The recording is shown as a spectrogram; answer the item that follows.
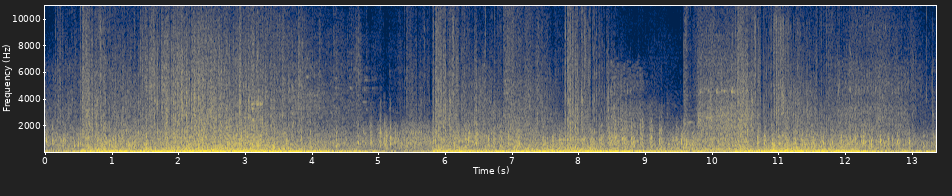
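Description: Shells striking and glancing off a T-34 tank in a World War II video game: loud, dense barrage of booming impacts and gunfire, continuous with brief dips, no talking.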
